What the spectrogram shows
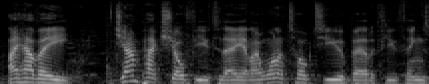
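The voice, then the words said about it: Irish accent. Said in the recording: “Irishman ... you come for the accent”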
